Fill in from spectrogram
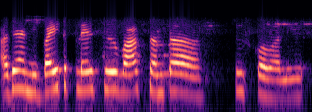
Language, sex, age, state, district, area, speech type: Telugu, female, 18-30, Andhra Pradesh, Chittoor, urban, conversation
